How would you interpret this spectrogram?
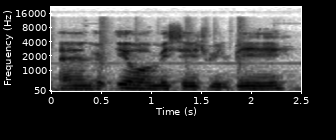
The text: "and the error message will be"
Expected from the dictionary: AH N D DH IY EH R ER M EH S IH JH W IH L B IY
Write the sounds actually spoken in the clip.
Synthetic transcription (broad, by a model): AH N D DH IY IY ER M EH S IH JH W IH L B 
